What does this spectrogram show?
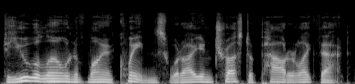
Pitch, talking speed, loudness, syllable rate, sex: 115 Hz, 220 wpm, -18 LUFS, 5.7 syllables/s, male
